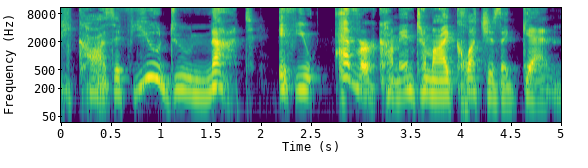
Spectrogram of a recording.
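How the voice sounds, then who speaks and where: A put-on character voice at middle pitch breaks into cackling. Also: fairly slow pace. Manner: cackling, menacing.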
